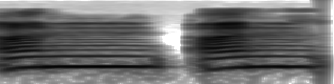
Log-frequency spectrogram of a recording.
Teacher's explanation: ऊपर मसूड़े हैं उसमें जब जुबान की नोक हमारी लगती है तो नून की साउंड अदा हो जाती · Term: नून का मखर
